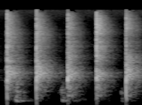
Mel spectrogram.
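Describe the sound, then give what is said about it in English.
A short burst of applause: five sharp, evenly spaced hand claps in a slow, steady rhythm, each crisp and loud, with no voices. “Let the applause die down a little bit.”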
